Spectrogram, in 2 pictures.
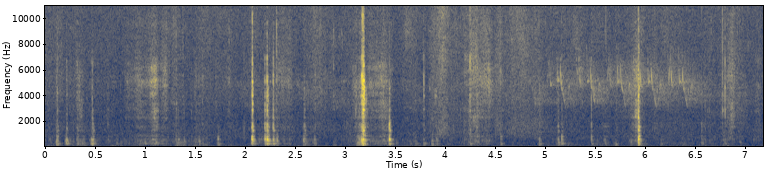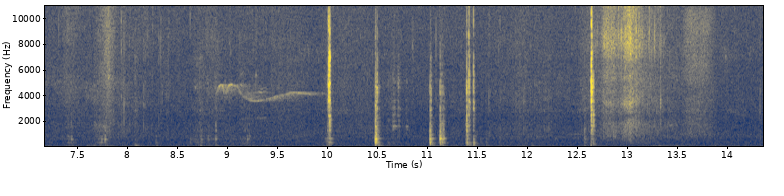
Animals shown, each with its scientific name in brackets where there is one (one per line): Ovenbird (Seiurus aurocapilla)
Eastern Wood-Pewee (Contopus virens)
